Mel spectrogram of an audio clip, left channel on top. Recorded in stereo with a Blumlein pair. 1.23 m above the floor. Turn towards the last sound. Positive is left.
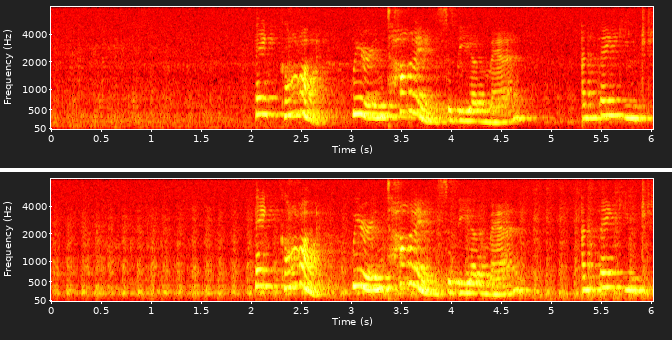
turn(degrees=-15)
